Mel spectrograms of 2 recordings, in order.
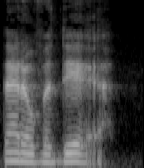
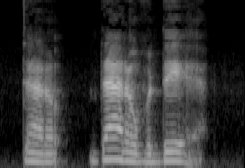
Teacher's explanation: So your T's are more like a D.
